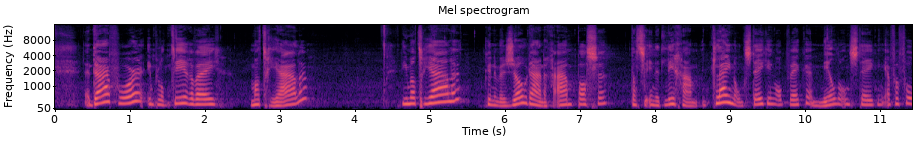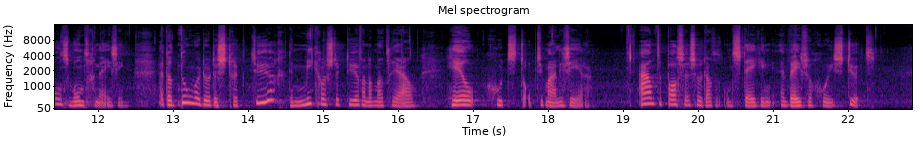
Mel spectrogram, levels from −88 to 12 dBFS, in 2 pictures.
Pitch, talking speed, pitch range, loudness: 200 Hz, 135 wpm, 165-240 Hz, -26 LUFS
